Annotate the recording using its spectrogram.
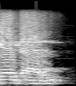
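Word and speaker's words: cat: சிஏடி சேட்டு கிடையாது, யாரு? கேட். அது சிக்கு என்ன உச்சரிப்பு இருக்கு? கே உச்சரிப்பு இருக்கு.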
